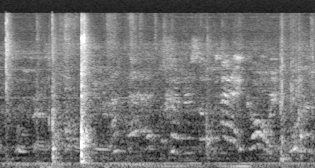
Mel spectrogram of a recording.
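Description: A cardboard box is set down on a table.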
